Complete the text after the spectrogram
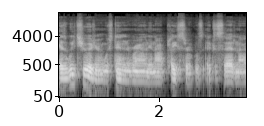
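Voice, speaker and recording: This man speaks with an Alabama accent. His pace is moderate. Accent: Southern US (Alabama). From US South, Birmingham, Alabama. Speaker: author. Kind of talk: reading aloud.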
